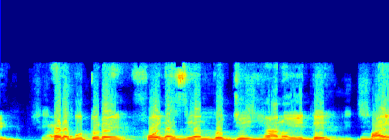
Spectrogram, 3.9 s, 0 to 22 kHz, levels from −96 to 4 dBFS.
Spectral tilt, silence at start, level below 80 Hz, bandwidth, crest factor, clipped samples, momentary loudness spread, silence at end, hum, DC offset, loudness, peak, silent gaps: -5.5 dB/octave; 0 s; -44 dBFS; 12.5 kHz; 16 dB; under 0.1%; 8 LU; 0 s; none; under 0.1%; -20 LUFS; -4 dBFS; none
